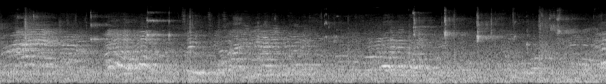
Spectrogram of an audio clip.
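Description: A volleyball rally in a gymnasium: voices of players and spectators calling and cheering over one another, with several sharp smacks of the ball being struck, echoing in the hall.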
